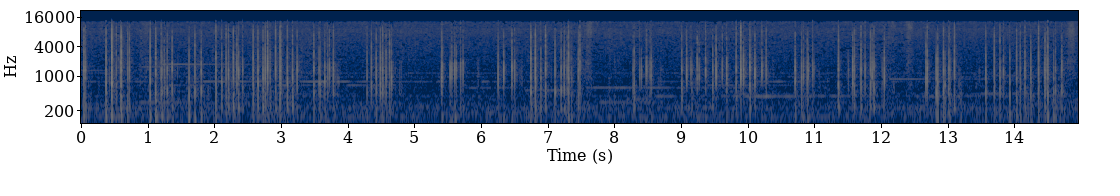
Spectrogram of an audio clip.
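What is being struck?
Padded faux leather gaming chair backrest.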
